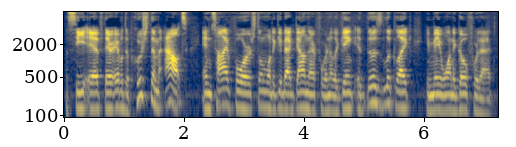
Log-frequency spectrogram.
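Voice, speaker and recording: Bright-voiced man calling game action. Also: medium pitch, brisk, few pauses. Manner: excitable, rising with the action. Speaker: esports commentator. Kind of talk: live video game play-by-play commentary.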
